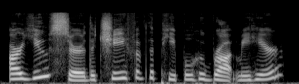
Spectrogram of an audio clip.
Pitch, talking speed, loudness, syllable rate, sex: 245 Hz, 240 wpm, -19 LUFS, 5.7 syllables/s, female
